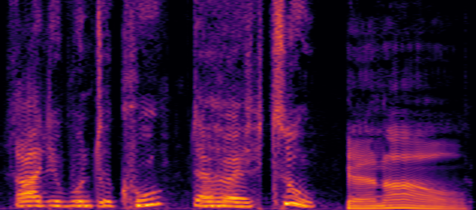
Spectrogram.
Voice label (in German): Jingle - da hör ich zu - Genau - zweistimmig; Radio BunteKuh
